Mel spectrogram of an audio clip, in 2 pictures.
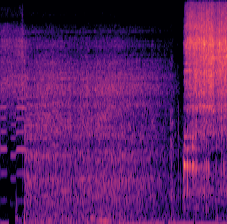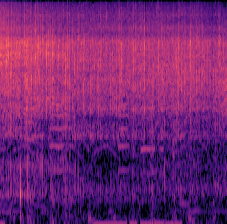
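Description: Chopped onions sizzling in a hot aluminium camping pot on a screw-on gas stove, the sizzle starting suddenly and loudly about three seconds in, over background music with a steady bass line.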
